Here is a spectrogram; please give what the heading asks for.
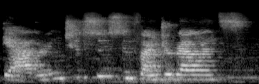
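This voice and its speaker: A woman's voice: on the high side, expressive, unhurried. A woman teaching a ballet class, calling out instructions and counts as she demonstrates the moves. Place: small bedroom, indoors. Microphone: far camera across the room. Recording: very echoey room, distant mic, music behind. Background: classical piano music.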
